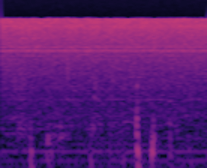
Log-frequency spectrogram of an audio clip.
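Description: A steady low hum with a few faint, soft knocks scattered through it, two of them close together about a second and a half in.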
